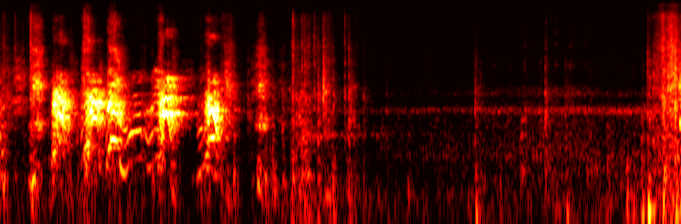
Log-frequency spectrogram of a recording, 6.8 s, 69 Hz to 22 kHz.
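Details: Pomeranian dog, recorded 1 November 2015 while spinning rapidly about 175 times, gives clear high tonal yaps in quick succession for two seconds, fading to faint noises and a low hum, with a final rustle.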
